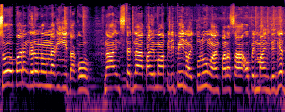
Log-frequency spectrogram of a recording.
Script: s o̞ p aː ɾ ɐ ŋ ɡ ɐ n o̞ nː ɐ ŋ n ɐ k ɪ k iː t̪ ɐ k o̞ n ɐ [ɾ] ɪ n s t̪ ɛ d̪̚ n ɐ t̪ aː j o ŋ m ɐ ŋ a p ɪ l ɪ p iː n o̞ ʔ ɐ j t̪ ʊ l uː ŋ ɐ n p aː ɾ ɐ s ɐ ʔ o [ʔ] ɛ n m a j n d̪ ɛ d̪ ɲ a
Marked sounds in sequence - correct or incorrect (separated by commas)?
incorrect, incorrect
